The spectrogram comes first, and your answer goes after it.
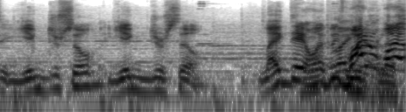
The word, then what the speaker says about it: Yggdrasil: How to pronounce it? Yggdrasil? Yggdrasil.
